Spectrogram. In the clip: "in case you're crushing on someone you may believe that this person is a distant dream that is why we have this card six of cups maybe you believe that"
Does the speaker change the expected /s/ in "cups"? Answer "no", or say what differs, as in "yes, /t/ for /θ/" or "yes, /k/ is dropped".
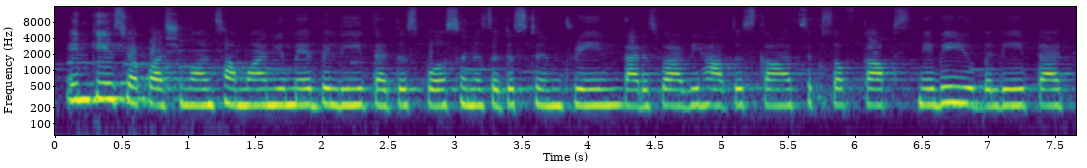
no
